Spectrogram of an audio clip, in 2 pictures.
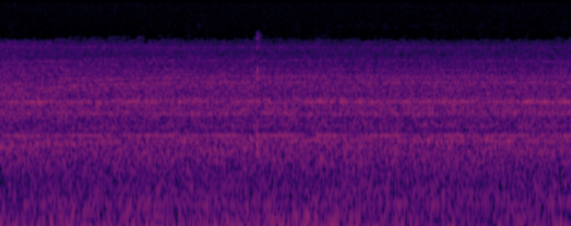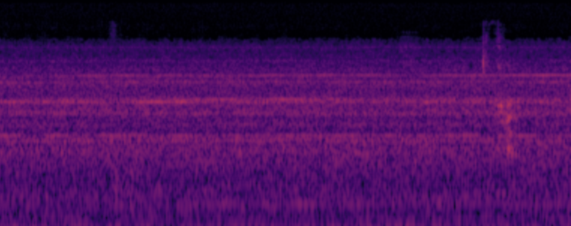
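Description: A carrier-based jet taxis toward the catapult on a Persian Gulf aircraft carrier in a flight-combat game, giving a steady, loud, even engine drone with no voices over it.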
